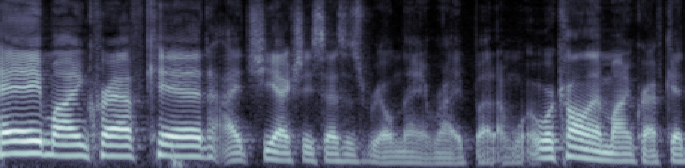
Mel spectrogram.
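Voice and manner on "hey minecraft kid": very loud, high hailing call, acted out. Retelling a girl loudly calling to a classmate: imitating a very loud greeting. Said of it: "very loudly".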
